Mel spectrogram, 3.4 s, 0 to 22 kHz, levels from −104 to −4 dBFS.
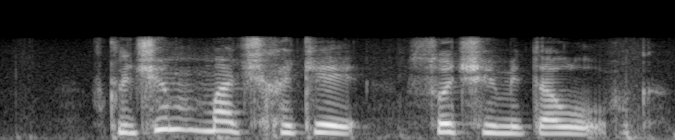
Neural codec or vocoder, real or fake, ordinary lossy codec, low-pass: none; real; none; 7.2 kHz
